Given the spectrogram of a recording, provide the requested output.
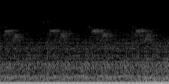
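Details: Volkswagen Touareg V10 after fitting a battery cut-off switch to fix battery drain: deep even rumble settles right after cranking with no stumble; clean normal engine start.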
